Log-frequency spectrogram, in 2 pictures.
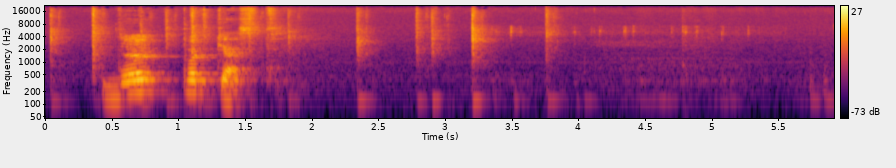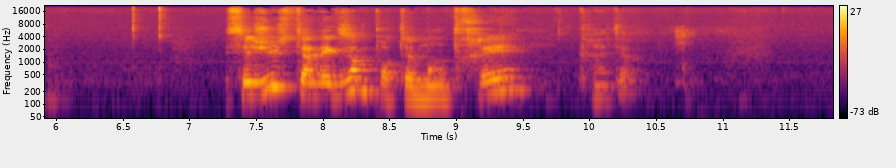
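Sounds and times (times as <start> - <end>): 
typing on a computer keyboard: 0.0 - 5.4
low hum: 0.0 - 11.8
speech: 0.4 - 1.8, 7.4 - 10.4.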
